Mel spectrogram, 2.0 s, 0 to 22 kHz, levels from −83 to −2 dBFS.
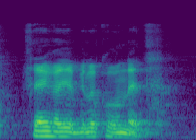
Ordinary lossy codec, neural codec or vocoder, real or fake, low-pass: none; none; real; 10.8 kHz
